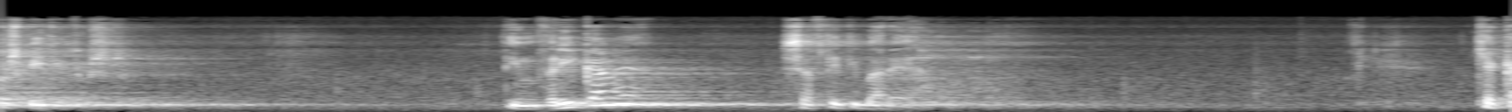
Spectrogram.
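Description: An elderly man speaks slowly into a microphone, with pauses, in a room with a long echo.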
